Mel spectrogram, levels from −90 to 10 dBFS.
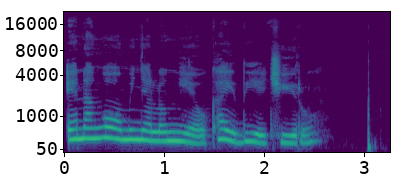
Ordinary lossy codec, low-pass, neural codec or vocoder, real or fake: none; 19.8 kHz; none; real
